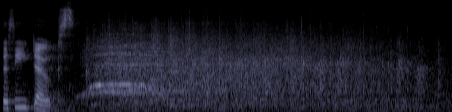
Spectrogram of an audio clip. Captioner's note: audience cheering and applauding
